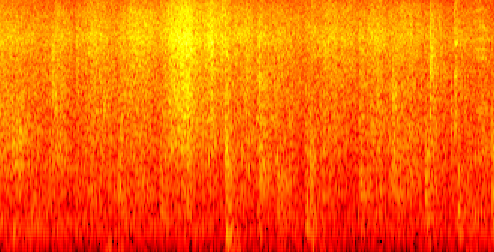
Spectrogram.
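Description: Quiet room with faint, scattered rustles and light ticks.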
